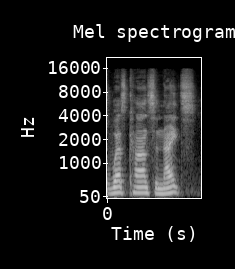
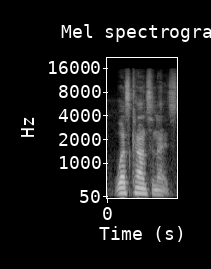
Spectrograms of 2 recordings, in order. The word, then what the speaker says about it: Wisconsinites: them money for that now is pronounced wisconsin nights okay wisconsinites thank you thank you let me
